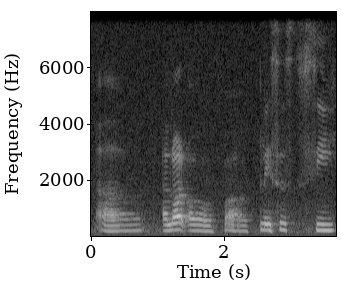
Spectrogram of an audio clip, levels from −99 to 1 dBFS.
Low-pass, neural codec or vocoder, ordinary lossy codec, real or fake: none; none; none; real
